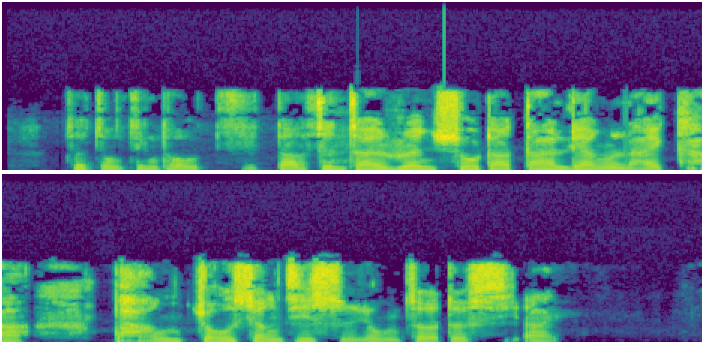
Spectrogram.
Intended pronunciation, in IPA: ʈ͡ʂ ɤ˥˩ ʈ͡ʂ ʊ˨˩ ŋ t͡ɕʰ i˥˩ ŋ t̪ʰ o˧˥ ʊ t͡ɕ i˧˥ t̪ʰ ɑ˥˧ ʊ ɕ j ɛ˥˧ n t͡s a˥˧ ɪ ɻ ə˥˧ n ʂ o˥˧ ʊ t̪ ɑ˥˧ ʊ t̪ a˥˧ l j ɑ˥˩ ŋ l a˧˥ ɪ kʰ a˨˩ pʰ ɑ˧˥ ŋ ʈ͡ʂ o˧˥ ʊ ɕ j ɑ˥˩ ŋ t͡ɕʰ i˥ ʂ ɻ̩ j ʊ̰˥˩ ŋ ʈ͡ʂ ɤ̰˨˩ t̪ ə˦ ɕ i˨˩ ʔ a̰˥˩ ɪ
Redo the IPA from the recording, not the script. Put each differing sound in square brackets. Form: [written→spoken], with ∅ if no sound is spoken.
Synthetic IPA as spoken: ʈ͡ʂ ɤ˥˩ ʈ͡ʂ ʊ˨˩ ŋ [t͡ɕʰ→t͡ɕ] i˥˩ ŋ t̪ʰ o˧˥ ʊ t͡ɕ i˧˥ [t̪ʰ→t̪] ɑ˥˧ ʊ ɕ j ɛ˥˧ n t͡s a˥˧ ɪ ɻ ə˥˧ n ʂ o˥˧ ʊ t̪ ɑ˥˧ ʊ t̪ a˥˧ l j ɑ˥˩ ŋ l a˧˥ ɪ kʰ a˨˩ pʰ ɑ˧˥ ŋ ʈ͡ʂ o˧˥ ʊ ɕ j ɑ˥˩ ŋ [t͡ɕʰ→t͡ɕ] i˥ ʂ ɻ̩ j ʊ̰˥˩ ŋ ʈ͡ʂ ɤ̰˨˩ [t̪→d̪] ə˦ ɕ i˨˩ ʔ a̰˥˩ ɪ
